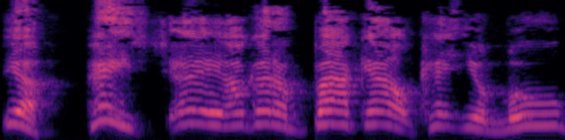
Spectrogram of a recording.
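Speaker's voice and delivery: put-on yelling in a very high-pitched voice. Retelling a movie scene where everyone is yelling: imitating people yelling. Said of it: "Everyone's yelling".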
